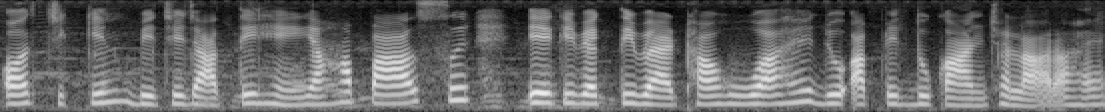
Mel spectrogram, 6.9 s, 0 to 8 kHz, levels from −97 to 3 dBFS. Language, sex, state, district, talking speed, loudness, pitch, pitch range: Hindi, male, Madhya Pradesh, Katni, 155 wpm, -16 LUFS, 230 Hz, 220-250 Hz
